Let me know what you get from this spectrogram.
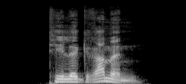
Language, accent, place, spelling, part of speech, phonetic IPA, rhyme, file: German, Germany, Berlin, Telegrammen, noun, [teleˈɡʁamən], -amən, De-Telegrammen.ogg
- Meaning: dative plural of Telegramm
